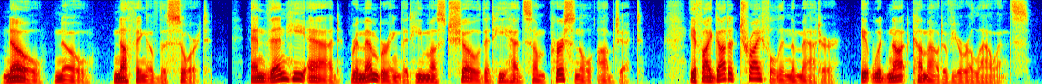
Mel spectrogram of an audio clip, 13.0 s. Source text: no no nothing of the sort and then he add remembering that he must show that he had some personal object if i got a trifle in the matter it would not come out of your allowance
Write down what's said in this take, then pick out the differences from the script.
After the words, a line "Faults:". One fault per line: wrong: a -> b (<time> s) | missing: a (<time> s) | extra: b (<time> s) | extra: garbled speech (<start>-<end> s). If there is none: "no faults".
no no nothing of the sort and then he add remembering that he must show that he had some personal object if i got a trifle in the matter it would not come out of your allowance
Faults:
no faults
